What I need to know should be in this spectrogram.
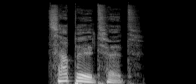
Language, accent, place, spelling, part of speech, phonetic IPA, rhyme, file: German, Germany, Berlin, zappeltet, verb, [ˈt͡sapl̩tət], -apl̩tət, De-zappeltet.ogg
- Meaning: inflection of zappeln: 1. second-person plural preterite 2. second-person plural subjunctive II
